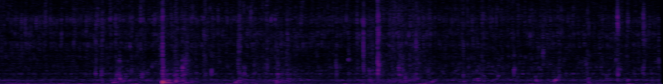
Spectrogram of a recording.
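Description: Fish splash and slurp at the water's surface as they feed.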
